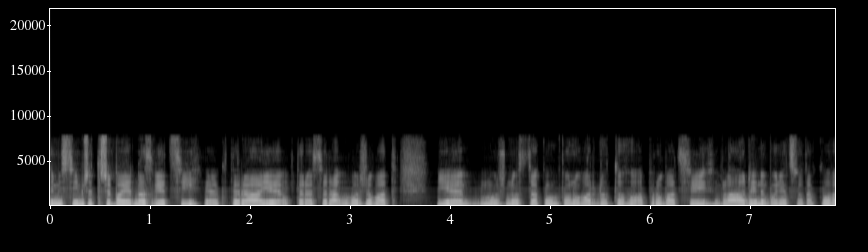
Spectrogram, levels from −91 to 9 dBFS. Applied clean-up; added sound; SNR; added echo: neural mask model RNNoise.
